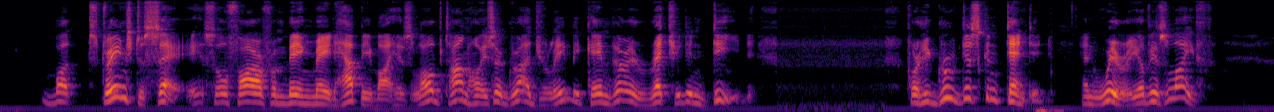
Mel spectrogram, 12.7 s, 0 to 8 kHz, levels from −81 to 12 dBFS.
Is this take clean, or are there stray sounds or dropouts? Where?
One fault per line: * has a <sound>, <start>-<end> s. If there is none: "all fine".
all fine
